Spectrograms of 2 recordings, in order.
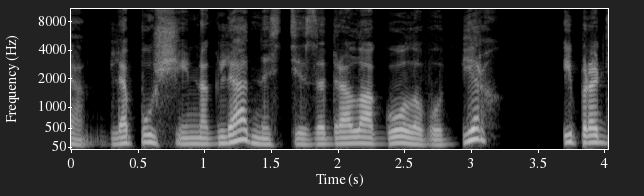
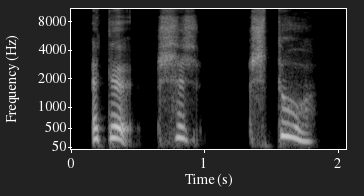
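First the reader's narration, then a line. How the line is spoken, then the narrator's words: Stammering question. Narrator (Russian): заикаясь, спросила Ника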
